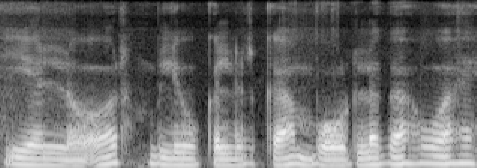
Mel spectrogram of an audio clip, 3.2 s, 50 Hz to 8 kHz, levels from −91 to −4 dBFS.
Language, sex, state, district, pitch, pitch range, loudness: Hindi, male, Himachal Pradesh, Shimla, 115 Hz, 110-135 Hz, -15 LUFS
